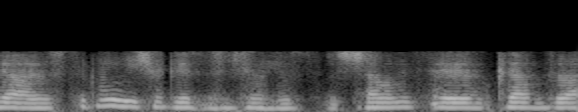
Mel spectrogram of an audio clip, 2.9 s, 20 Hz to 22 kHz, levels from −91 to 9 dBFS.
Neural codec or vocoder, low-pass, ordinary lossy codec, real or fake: codec, 16 kHz, 0.5 kbps, FreqCodec, smaller model; 7.2 kHz; AAC, 16 kbps; fake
